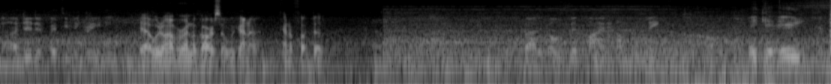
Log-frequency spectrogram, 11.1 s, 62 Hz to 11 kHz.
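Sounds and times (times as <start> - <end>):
city street roar: 0.0 - 11.0.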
